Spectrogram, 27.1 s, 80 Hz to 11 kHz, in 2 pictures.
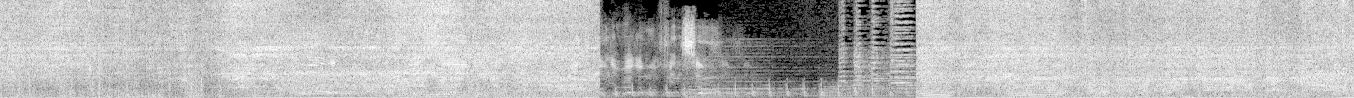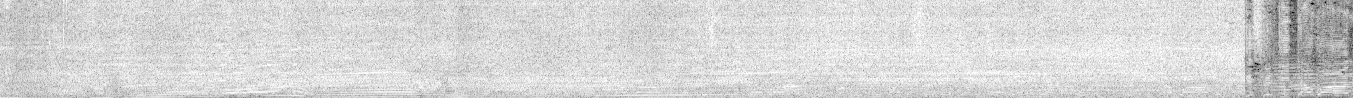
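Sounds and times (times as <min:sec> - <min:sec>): car engine revving: 0:00.0 - 0:06.0, 0:09.2 - 0:26.0.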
